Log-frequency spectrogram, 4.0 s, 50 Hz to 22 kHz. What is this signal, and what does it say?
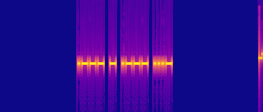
Morse code, heard as a keyed tone, about 37 wpm, 700 Hz. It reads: JTJV
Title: Four Challenging Letter-Number Combinations 40wpm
